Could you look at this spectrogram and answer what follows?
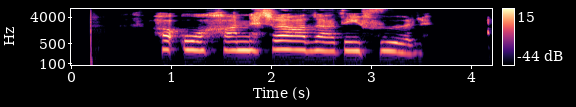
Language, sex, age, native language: Icelandic, male, 9, Icelandic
